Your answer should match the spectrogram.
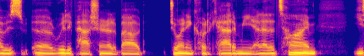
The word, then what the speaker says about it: Codecademy: No, it's pronounced Codecademy too.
